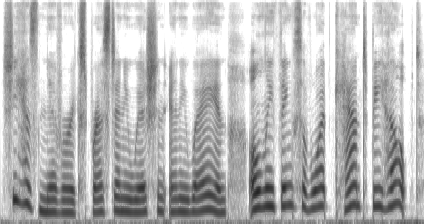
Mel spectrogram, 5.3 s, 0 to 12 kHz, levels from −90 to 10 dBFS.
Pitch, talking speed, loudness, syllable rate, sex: 230 Hz, 190 wpm, -17 LUFS, 4.8 syllables/s, female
